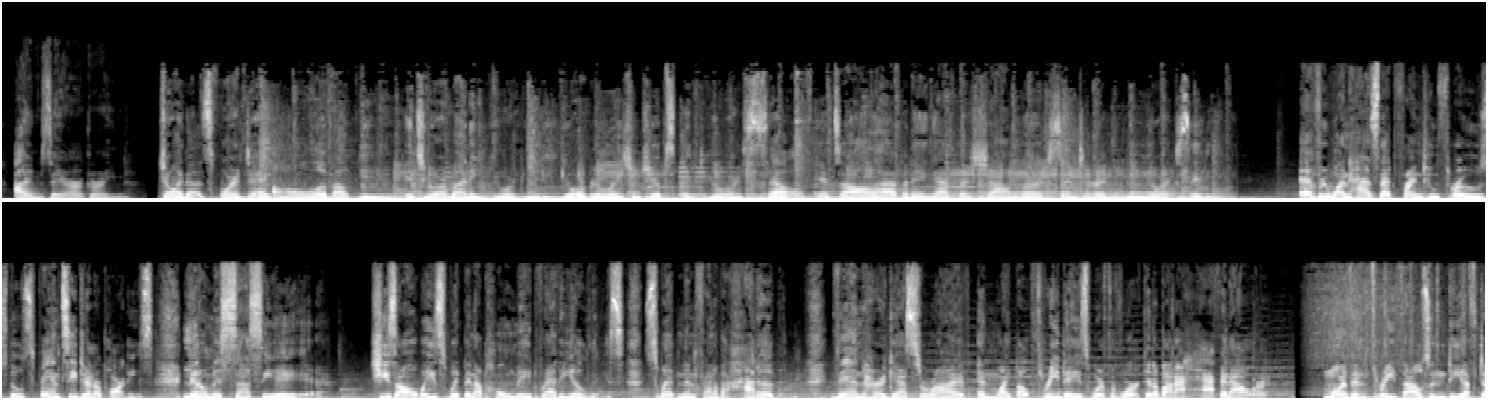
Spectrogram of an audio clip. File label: voice over compilation; slated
